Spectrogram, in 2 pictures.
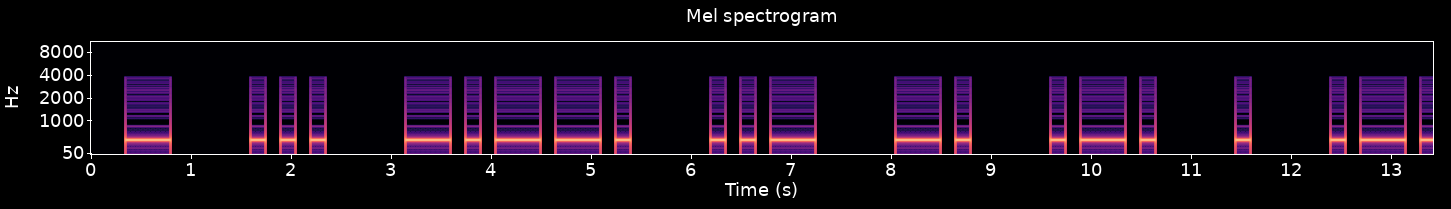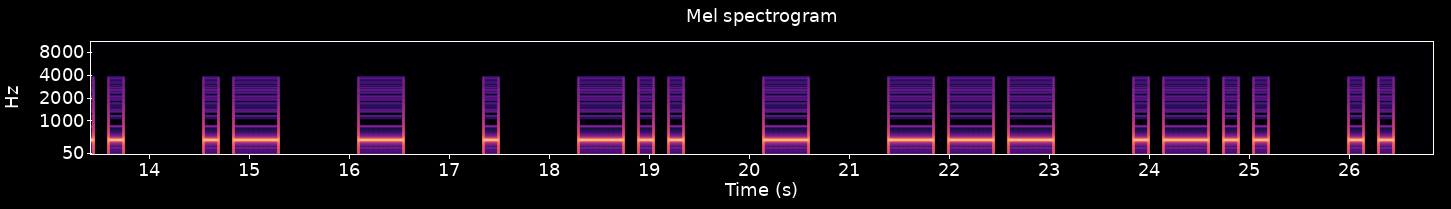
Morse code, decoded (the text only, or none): TS <KN> UNRELATED TO LI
